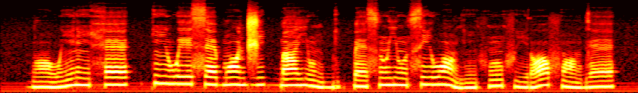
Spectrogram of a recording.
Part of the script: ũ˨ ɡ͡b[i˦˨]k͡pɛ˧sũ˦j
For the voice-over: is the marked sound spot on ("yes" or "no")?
no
